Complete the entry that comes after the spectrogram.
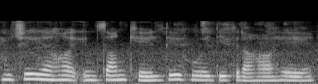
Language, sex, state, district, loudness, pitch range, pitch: Hindi, female, Arunachal Pradesh, Papum Pare, -14 LUFS, 185-215 Hz, 200 Hz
